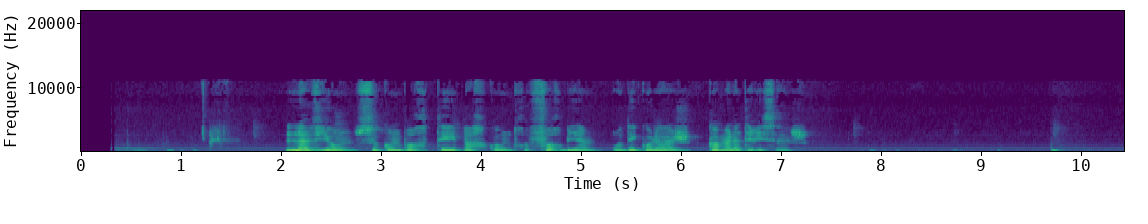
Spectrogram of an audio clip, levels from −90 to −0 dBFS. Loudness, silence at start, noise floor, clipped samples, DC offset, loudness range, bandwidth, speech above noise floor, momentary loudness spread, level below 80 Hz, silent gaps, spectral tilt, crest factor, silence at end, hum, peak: -31 LUFS; 0.55 s; -68 dBFS; under 0.1%; under 0.1%; 13 LU; 11.5 kHz; 38 dB; 18 LU; -52 dBFS; none; -6 dB/octave; 20 dB; 0.65 s; none; -12 dBFS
